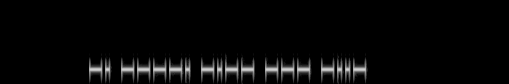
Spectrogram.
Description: Morse code, heard as a keyed tone, about 32 wpm, 700 Hz. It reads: N9YOX
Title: USA Call Signs - 5 Characters - 30wpm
